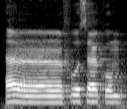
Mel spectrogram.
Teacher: സാക്കിന നൂൻ ഇഖ്ഫാ ഹഖീഖി നൽകി അവ്യക്തമാക്കി മണിക്കണം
